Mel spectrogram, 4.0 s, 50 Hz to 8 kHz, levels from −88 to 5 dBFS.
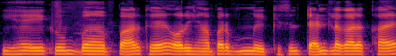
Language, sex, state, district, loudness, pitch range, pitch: Hindi, female, Odisha, Malkangiri, -16 LUFS, 155-165 Hz, 160 Hz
